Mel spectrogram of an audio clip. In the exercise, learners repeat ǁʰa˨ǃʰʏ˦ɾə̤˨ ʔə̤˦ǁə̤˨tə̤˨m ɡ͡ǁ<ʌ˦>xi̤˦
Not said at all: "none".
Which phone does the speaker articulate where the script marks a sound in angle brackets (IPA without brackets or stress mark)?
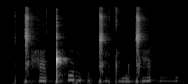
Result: a˦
